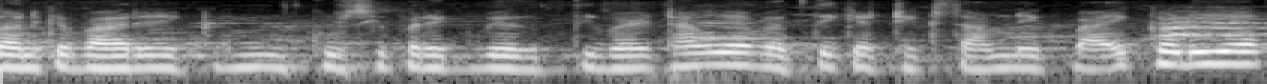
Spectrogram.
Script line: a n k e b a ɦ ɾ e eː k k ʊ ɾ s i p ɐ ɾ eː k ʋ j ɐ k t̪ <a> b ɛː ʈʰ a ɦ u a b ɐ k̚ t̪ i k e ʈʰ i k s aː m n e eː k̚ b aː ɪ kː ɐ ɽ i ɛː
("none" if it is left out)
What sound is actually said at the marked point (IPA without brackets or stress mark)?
i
